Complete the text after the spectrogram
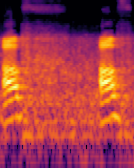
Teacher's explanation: آواز نرم ہوگی اور آواز جاری رہے گی رخوت کی وجہ سے۔ اب اس کے بعد اس کے اندر دو صفات ہیں جو باریکی کی ہیں، استفال اور انفتاح۔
